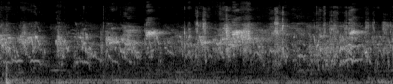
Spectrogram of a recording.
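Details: Budgerigar, called Australian parrot, chattering busily: shrill squawks and twittering notes pile up in quick bursts, with several birds calling at once.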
